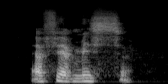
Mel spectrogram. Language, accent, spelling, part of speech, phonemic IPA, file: French, Canada, affermissent, verb, /a.fɛʁ.mis/, LL-Q150 (fra)-affermissent.wav
- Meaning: inflection of affermir: 1. third-person plural present indicative/subjunctive 2. third-person plural imperfect subjunctive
